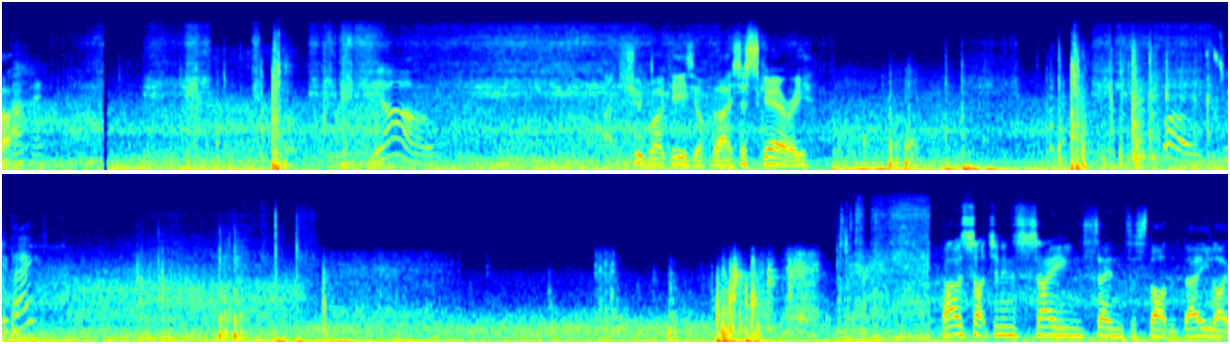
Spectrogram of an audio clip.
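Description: Bicycle tyres roll on tarmac.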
